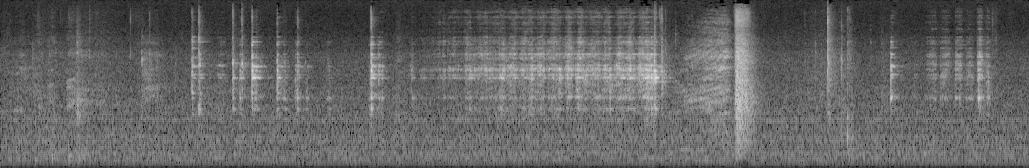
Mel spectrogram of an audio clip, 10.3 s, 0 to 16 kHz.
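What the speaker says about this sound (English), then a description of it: "Using a little carborundum stone here just to take off any burrs." A small carborundum stone rubs along the edges of a machined part to remove burrs at a South Bend 13-inch lathe, making rasping, scraping strokes of uneven length with occasional sharper metallic scrapes and clinks, close and moderately loud.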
